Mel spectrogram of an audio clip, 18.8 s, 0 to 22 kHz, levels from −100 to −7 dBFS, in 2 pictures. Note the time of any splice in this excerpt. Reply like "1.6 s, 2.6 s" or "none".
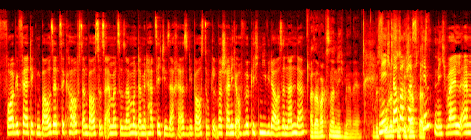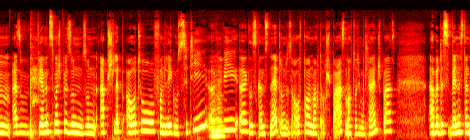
14.4 s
